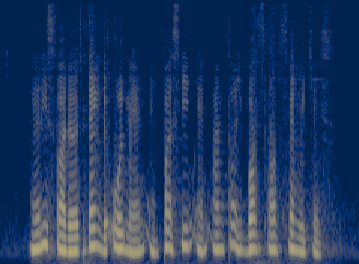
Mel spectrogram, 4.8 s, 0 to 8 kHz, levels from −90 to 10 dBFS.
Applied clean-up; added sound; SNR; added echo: neural separator model SepFormer DNS4.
